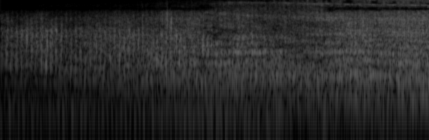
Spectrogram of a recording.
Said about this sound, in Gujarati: हेलीकॉप्टर ये जो है ना ये फिर से जा रहा है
